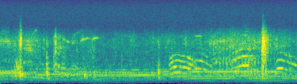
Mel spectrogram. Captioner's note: men Whistling, Shouting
